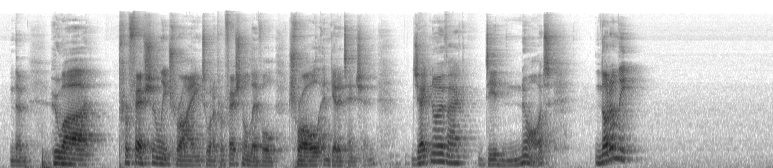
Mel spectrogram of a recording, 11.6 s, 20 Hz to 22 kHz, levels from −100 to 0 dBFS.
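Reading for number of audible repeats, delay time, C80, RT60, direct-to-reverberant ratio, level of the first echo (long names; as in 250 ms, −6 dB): no echo audible, no echo audible, 13.0 dB, 0.65 s, 4.5 dB, no echo audible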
